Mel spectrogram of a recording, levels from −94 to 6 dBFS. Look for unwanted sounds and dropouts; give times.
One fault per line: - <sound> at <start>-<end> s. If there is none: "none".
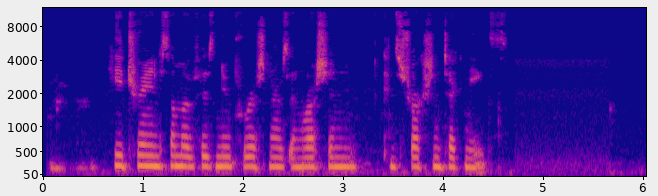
none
